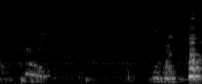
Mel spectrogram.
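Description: A person's voice: a brief sound, then quiet, then a louder, choppy vocal burst near the end.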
